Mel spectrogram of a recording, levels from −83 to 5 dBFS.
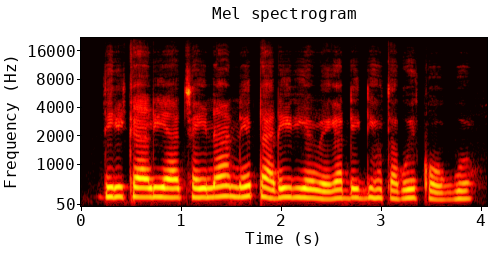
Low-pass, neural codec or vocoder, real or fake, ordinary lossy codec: none; codec, 44.1 kHz, 3.4 kbps, Pupu-Codec; fake; none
